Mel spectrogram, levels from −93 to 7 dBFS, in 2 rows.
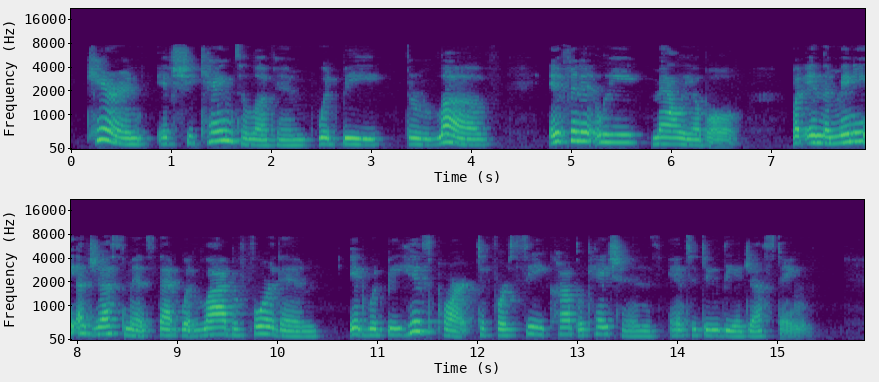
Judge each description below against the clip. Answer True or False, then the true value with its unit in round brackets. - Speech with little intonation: False (4.7 semitones)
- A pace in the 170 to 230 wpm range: False (135 wpm)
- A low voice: False (170 Hz)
